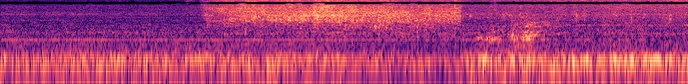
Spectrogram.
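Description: Broccoli tumbles into a hot wok with a loud sizzle.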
